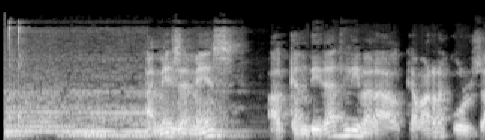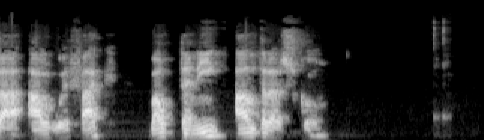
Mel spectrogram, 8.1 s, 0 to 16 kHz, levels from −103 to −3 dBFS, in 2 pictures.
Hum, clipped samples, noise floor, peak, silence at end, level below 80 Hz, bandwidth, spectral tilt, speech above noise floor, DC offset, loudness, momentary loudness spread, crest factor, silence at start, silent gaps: none; under 0.1%; under -90 dBFS; 0 dBFS; 1.35 s; -52 dBFS; 9.4 kHz; -5.5 dB/octave; over 75 dB; under 0.1%; -16 LUFS; 9 LU; 16 dB; 0.05 s; none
